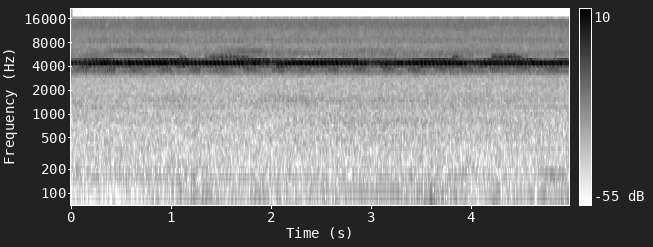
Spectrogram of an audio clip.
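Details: Insects of the autumn forest at Tsukimi no Mori in Kaizu, Gifu, Japan, singing at night: a constant piercing high trill with slight pulsing and a quiet low background rumble.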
